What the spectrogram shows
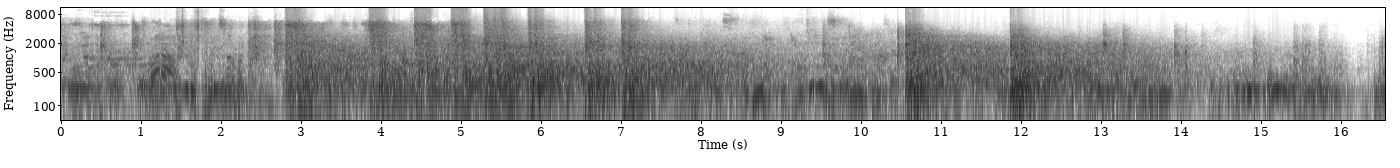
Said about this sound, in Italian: Scommetto che chi di voi ha avuto lo stomaco di guardare il video che sentite in sottofondo, quello diffuso dall'ISIS dove 4 macellai sparano raffiche di colpi su civili inermi e sgozzano un uomo già a terra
